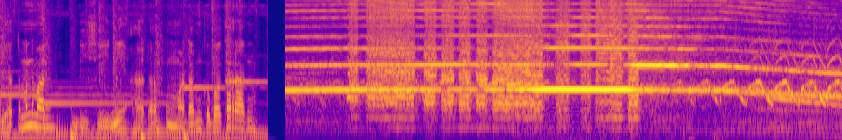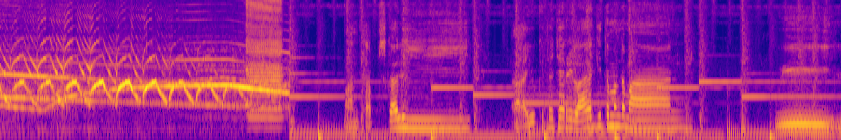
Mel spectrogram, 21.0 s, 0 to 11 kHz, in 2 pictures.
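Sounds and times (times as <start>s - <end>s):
fire engine siren wailing: 3.6s - 14.2s.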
